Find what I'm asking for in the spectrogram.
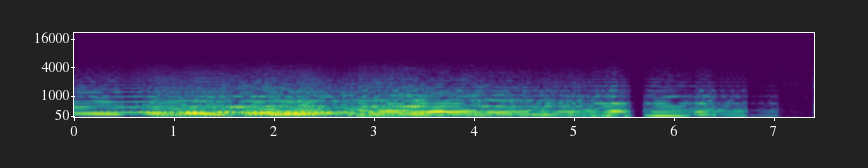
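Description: Sonicware Texture Lab granular effects with the global reverb switched off, a dry, glitchy, dense harmonic texture that shifts and stutters, with abrupt brief dropouts near the end, played alone without talk.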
